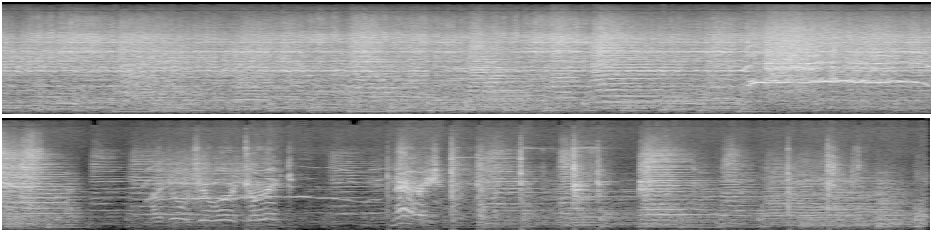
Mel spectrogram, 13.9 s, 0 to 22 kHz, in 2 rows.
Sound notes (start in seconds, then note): 5.4 screaming; 11.0 dramatic music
